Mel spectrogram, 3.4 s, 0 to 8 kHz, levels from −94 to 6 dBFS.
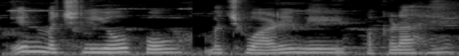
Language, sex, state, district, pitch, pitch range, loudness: Hindi, female, Uttar Pradesh, Jyotiba Phule Nagar, 200 Hz, 175-210 Hz, -37 LUFS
